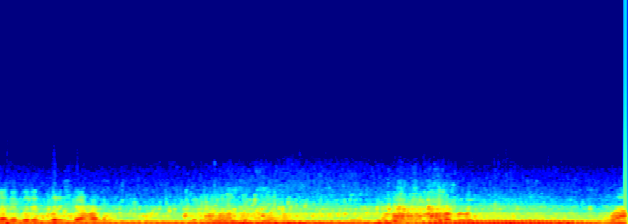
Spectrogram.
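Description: Indistinct voices, near the start and again about four seconds in, over a steady low hum.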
